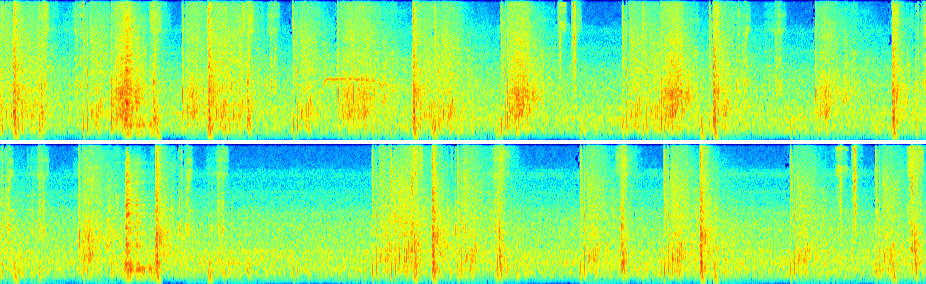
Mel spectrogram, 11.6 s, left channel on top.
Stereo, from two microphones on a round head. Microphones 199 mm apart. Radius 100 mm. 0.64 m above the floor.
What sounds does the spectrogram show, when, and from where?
1.6 s a cupboard door: 30° right (ahead or behind), 1.1 m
